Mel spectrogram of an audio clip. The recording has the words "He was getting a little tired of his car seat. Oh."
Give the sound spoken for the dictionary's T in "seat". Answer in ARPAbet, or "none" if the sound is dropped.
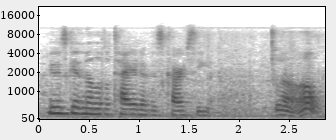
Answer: T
